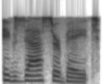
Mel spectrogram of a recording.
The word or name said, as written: exacerbate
